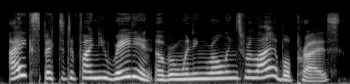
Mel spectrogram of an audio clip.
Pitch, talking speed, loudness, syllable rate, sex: 270 Hz, 190 wpm, -15 LUFS, 6.1 syllables/s, female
